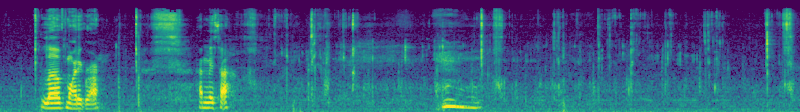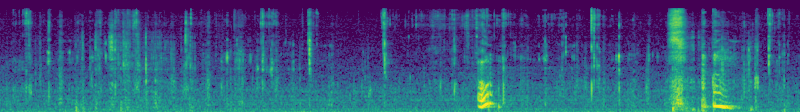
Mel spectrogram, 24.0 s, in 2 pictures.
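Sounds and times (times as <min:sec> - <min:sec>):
chewing with wet mouth clicks: 0:03.6 - 0:06.6, 0:07.2 - 0:22.5, 0:23.1 - 0:24.0
person humming low: 0:06.6 - 0:07.2.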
